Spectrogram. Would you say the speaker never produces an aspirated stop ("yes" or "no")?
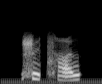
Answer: no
